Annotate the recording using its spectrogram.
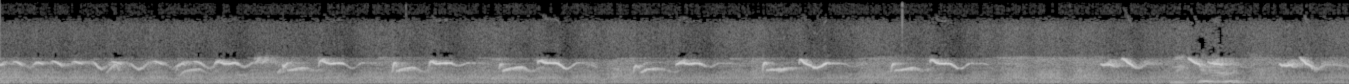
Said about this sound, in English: That is the song thrush. He said he would deliver me. Did he do it? Did he do it? He sings his accusation twice.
